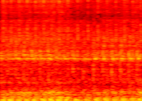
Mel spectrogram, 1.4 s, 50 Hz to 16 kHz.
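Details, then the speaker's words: 1971 Honda CT70 idling after kick start: small single idles a bit unevenly, light quick ticking on top, seems to skip a little; valve tick, valves not checked, clearance suspected. "you can hear them valves ticking a little bit i didn't check those because i wasn't part of the deal"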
